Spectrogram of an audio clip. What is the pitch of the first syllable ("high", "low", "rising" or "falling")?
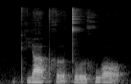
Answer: rising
